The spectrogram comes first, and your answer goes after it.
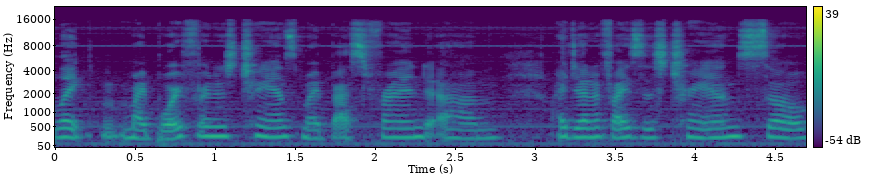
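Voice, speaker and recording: There is noticeable background noise as a woman speaks at a fairly slow pace. Her fairly high voice stays in a flat monotone. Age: 20s. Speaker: vlogger. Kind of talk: casual vlog monologue. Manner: halting, many fillers.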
